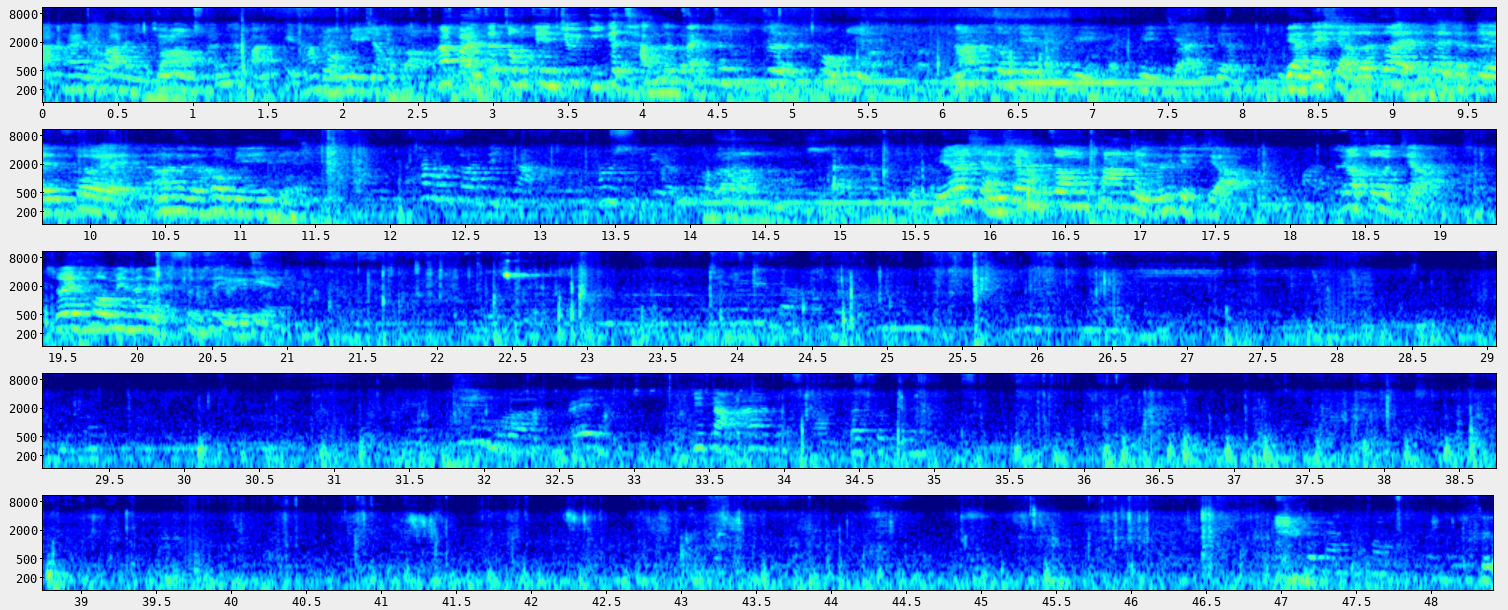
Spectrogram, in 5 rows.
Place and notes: {"title": "Cloud Gate Theater, New Taipei City - Rehearsed speech", "date": "2016-06-04 16:18:00", "description": "Rehearsed speech\nBinaural recordings\nSony PCM D100+ Soundman OKM II", "latitude": "25.18", "longitude": "121.43", "altitude": "36", "timezone": "Asia/Taipei"}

